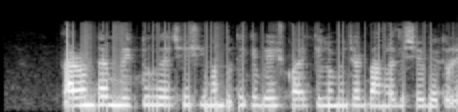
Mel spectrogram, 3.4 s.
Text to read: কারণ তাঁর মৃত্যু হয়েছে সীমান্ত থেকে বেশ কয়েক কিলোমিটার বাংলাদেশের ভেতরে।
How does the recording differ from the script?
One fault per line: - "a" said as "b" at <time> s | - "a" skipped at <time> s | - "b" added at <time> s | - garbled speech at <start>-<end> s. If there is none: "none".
none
